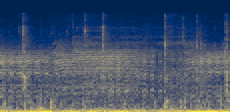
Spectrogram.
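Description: A Minecraft sheep bleats amid game ambience, a few short wavering bleats over a steady background hiss, no talk.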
